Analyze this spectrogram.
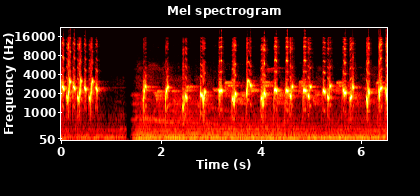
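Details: Yellow-vented bulbul (trucukan) in loud rapid 'ropel' song used as a lure to make other birds sing: a brief burst of bubbly whistled notes, a pause, then sharp slurred whistles repeated about three per second over a low hum.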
